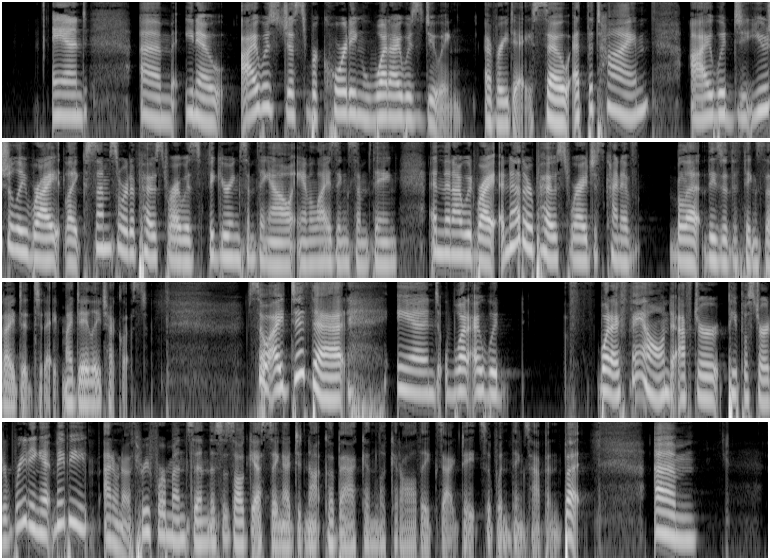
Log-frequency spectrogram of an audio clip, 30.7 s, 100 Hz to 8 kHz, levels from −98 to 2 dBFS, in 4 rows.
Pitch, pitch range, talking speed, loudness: 195 Hz, 175-225 Hz, 205 wpm, -24 LUFS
